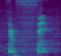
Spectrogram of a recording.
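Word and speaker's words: caffè: hear the difference cafe cafe so in italian we really linger on that f sound because we have two consonants and i would say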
